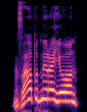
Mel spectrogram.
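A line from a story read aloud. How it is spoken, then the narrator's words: Called out loudly. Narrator (Russian): выкрикнул кондуктор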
